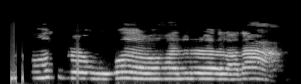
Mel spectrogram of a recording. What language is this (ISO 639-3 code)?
zho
